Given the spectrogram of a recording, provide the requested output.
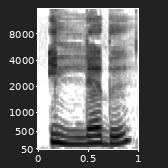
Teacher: تو جب حمزة الوصل بیچ میں آئے تو اس کو پڑھا نہیں جاتا، تو ہم لام کو با سے کنیکٹ کریں گے، اور با پر سکون ہے تو با پر قلقلہ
